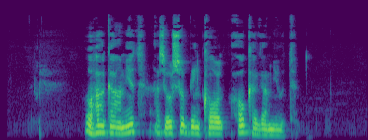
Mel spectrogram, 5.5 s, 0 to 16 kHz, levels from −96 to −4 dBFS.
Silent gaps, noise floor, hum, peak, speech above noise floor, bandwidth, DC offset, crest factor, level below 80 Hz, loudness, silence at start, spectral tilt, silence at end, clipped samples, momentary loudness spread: none; -76 dBFS; none; -10 dBFS; 50 dB; 11.5 kHz; under 0.1%; 18 dB; -64 dBFS; -26 LUFS; 1.25 s; -4.5 dB/octave; 1.1 s; under 0.1%; 13 LU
